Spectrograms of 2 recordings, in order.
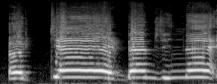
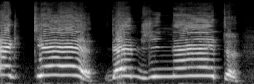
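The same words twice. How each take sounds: First: High, loud farce yell, held back a little; hammy yell, gently done; toned-down Jacquouille. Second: Very high, loud, slow hammy yell; full Jacquouille. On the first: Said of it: "là, je le fais gentiment". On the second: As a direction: bellow it like an overacting peasant. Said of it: "je le fais gentiment". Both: Retold or imitated.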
